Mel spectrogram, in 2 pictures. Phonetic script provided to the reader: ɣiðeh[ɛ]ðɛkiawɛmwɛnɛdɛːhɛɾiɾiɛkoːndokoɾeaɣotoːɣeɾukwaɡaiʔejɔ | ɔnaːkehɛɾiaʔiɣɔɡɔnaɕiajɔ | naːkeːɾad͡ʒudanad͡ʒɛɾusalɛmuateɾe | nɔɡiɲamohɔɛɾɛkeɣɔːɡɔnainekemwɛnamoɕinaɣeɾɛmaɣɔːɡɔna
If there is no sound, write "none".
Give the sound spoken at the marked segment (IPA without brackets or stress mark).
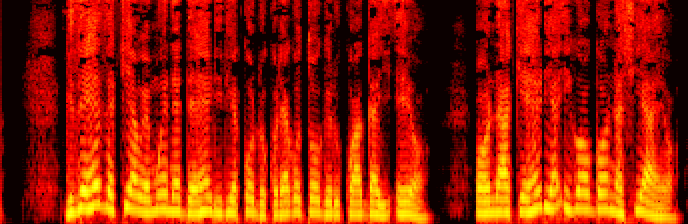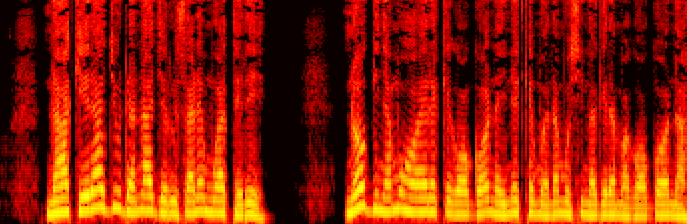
ɛ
